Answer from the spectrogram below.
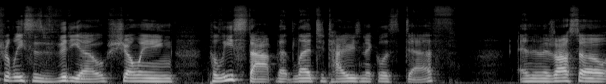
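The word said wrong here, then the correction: Tyre Nichols: Sorry, I'm saying his name wrong. It's Tyree Nichols.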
